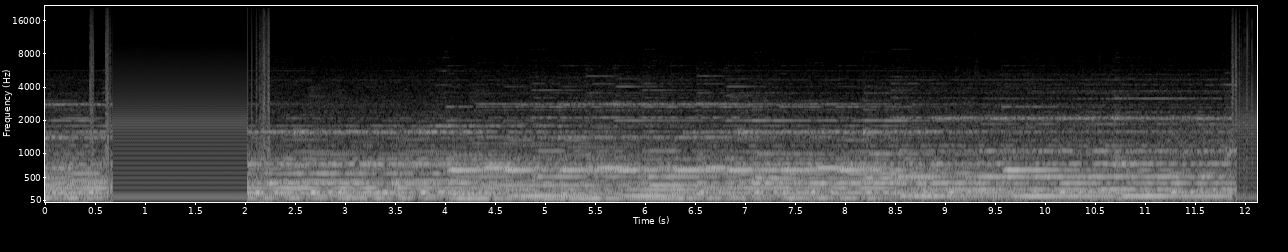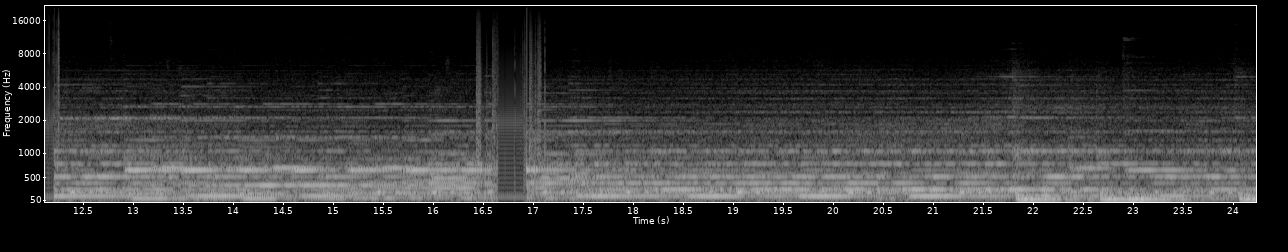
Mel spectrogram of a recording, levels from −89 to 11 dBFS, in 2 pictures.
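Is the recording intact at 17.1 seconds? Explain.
No. From 16.43 to 17.12 s there is an intermittent contact: a loose plug or cable briefly opens, cutting the sound for about 0.3 s. Crackle marks the edges and faint hiss remains, unlike a clean digital dropout's silence.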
